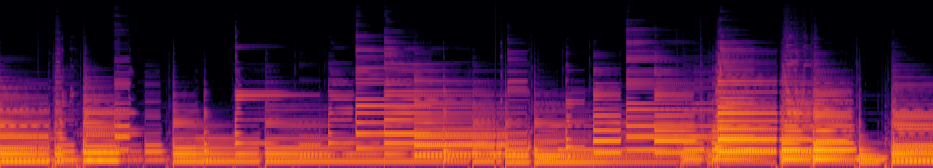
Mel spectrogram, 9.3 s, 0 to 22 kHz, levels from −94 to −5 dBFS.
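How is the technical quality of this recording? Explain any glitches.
The music carries timing faults from a clock mismatch on the link, with a steady stretching of the material and one brief stall.

Clock drift between sender and receiver runs through the whole clip. The sending clock runs slow, by roughly 2 percent relative to the receiver, so audio arrives a little slower than it is played out. The jitter buffer keeps draining, and the receiver has to compensate continuously. This is heard as a faint unsteadiness in the pulse of the music rather than as any single distinct event.

Repeated timing corrections span 0.76 to 8.84 s. To stay in step with the slow sender, the receiver repeats short fragments, all in the same direction and at uneven spacing. The net effect is a playback speed of about 99 percent, with roughly a tenth of a second added over the stretch. Each edit is small, so the result is slight hiccups and a tempo that wavers.

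A short stall from a late packet occurs at 7.77 to 7.82 s. A packet missed its deadline and the jitter buffer ran empty. The receiver held the last sound for 24 ms until the packet arrived, then resumed from the same point, so nothing is lost. The delay grows by 24 ms at this point. It is heard as a momentarily sustained sound with a slight buzz or dip.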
